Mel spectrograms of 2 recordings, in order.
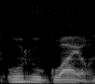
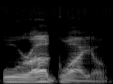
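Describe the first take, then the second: First: Uruguayo with crisp oo-roo Spanish vowels; Spanish pronunciation. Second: Uruguayo with an English or-uh start, louder; wrong anglicized pronunciation. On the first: Learner correcting himself, saying Uruguayo the Spanish way. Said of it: "But in Spanish, it's". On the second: Learner showing the wrong way, saying Uruguayo anglicized. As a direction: Uruguayo mispronounced or-ah-gwai-yo. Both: Shown as a demonstration.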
